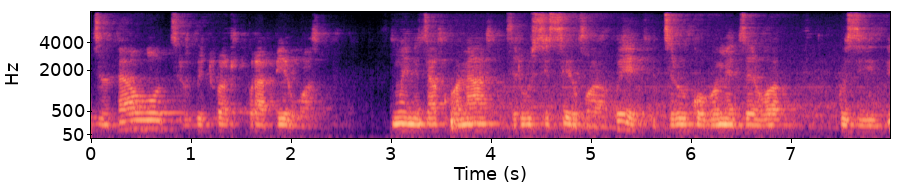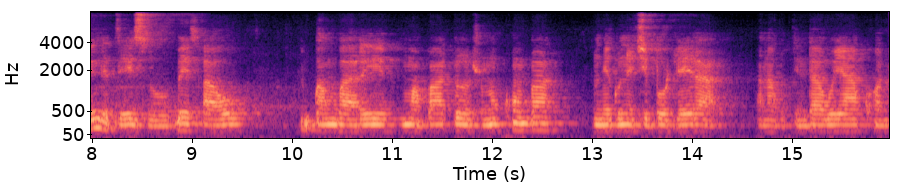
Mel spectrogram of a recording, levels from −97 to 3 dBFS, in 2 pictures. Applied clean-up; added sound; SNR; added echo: neural separator model SepFormer DNS4.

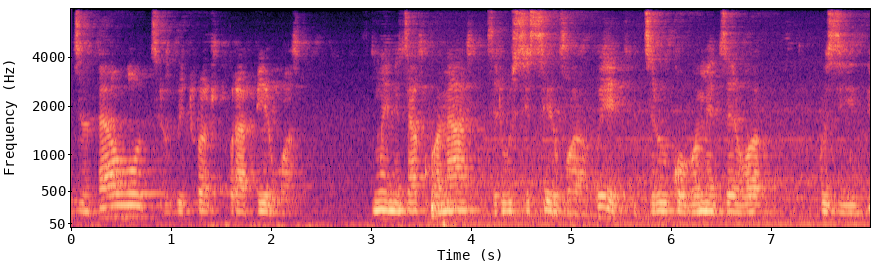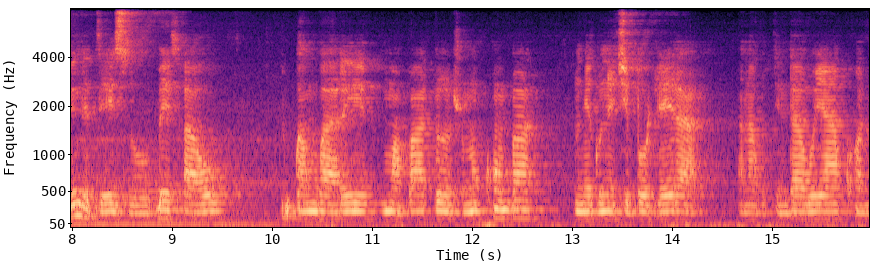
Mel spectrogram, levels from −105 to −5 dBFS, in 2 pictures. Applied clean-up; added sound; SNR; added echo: none; Train; 15 dB; reverberation time 0.7 s.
